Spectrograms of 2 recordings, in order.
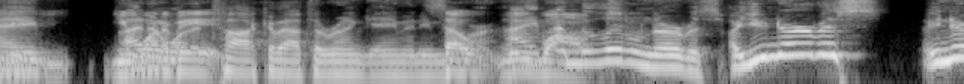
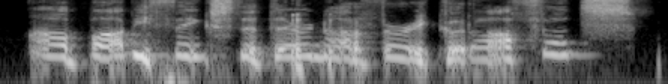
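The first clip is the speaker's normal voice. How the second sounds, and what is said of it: Al Davis impression. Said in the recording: “I can do my Al Davis voice for you.”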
